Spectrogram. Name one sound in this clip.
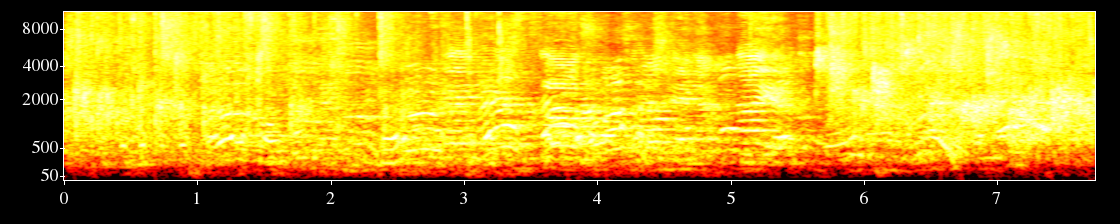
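A crowd of children chatters in a large echoing hall.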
